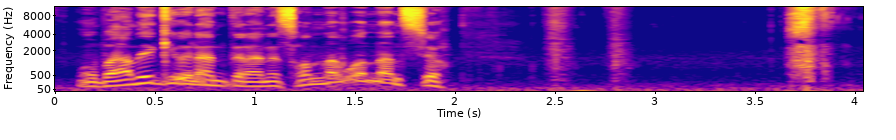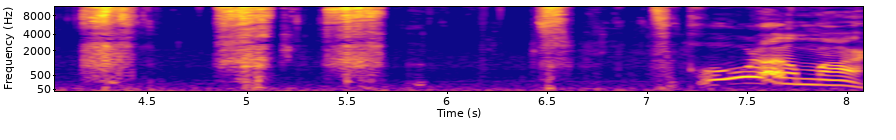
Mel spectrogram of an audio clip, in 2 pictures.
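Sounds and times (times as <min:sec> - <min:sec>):
speech: 0:00.1 - 0:02.6, 0:07.3 - 0:08.0
crisp crunchy bites: 0:03.7 - 0:05.7, 0:06.3 - 0:07.2
chewing and biting on soggy yakisoba fried noodles cooked at a barbecue: 0:03.7 - 0:07.3.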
